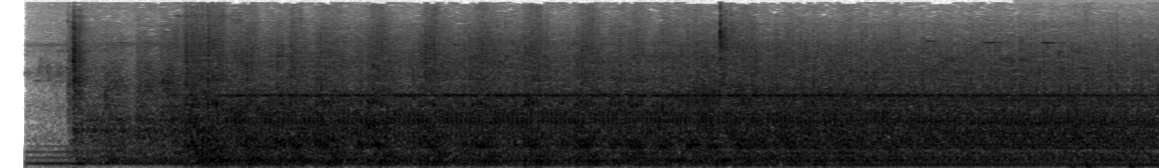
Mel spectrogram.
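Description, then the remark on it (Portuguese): A heavy truck engine in the driving game Euro Truck Simulator roars in abruptly and keeps rumbling loudly and steadily, with a faint high tone running through it and a brief sharp knock midway as the truck crashes; no one speaks. “bateu o caminhão aí, foi, né? Ia falar do, do Eurotruck Simulator.”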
